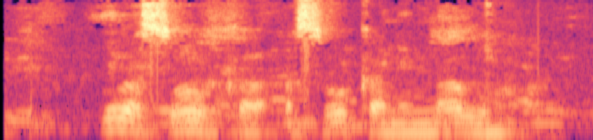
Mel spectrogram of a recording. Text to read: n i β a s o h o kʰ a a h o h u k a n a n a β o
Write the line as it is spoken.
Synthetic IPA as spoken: n i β a s o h o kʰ a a s o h o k a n e n a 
